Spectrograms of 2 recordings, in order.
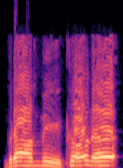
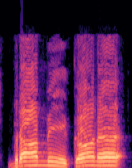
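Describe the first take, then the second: No difference in how they are said.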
